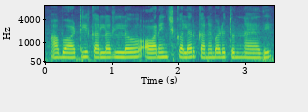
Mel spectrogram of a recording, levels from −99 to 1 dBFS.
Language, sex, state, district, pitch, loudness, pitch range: Telugu, female, Telangana, Hyderabad, 205 Hz, -14 LUFS, 200-210 Hz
